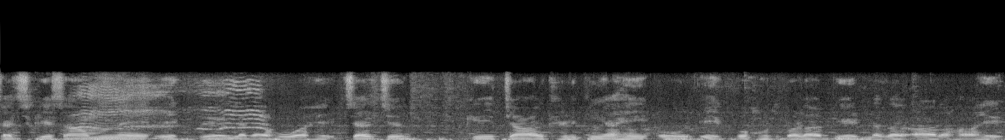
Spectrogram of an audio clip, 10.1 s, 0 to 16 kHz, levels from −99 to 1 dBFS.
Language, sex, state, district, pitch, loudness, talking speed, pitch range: Hindi, male, Bihar, Muzaffarpur, 130 Hz, -24 LUFS, 130 wpm, 115-140 Hz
